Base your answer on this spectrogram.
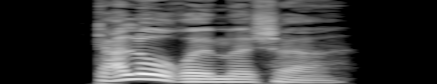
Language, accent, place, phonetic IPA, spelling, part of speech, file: German, Germany, Berlin, [ˈɡaloˌʁøːmɪʃɐ], gallorömischer, adjective, De-gallorömischer.ogg
- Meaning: inflection of gallorömisch: 1. strong/mixed nominative masculine singular 2. strong genitive/dative feminine singular 3. strong genitive plural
